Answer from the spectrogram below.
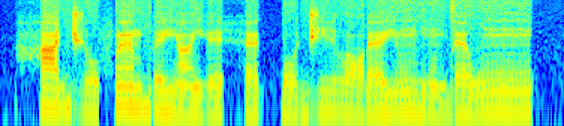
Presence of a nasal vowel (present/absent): present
